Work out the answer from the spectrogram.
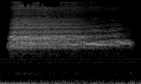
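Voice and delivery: soft unvoiced shh; a man hushing his crying wife. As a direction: hush her gently. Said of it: "he whispers".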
